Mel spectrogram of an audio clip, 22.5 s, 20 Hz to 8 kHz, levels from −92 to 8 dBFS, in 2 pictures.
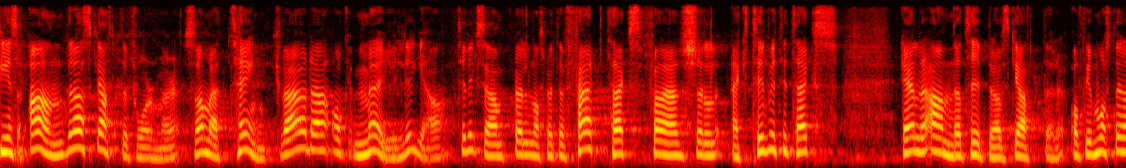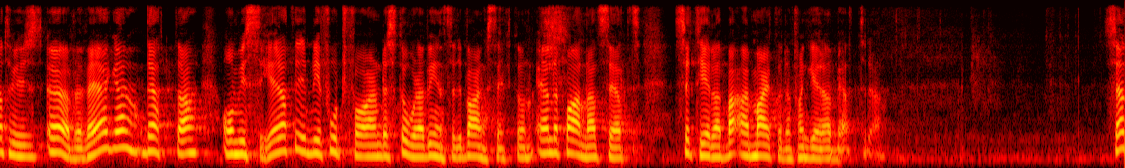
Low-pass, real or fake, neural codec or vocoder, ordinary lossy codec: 7.2 kHz; fake; codec, 16 kHz, 16 kbps, FunCodec, trained on LibriTTS, 50 frames a second; none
